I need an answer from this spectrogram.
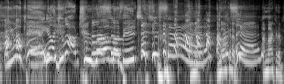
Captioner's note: laughing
